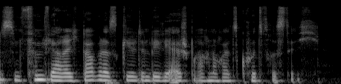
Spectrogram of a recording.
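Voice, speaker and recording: A woman speaks with a dark, mellow tone that is somewhat breathy. Her intonation stays monotone and flat. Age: 20s. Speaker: university student, podcast co-host. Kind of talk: casual chat.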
